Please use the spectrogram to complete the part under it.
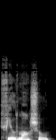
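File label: "field marshal", English, British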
